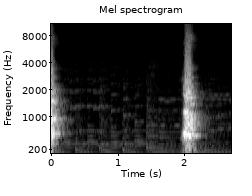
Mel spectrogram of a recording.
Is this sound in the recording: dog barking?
yes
